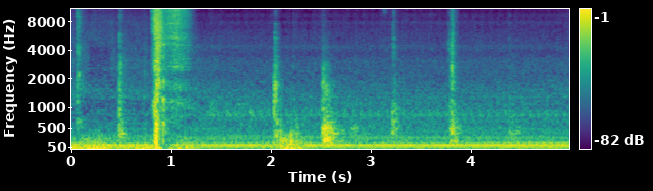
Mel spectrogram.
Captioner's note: nail gun firing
